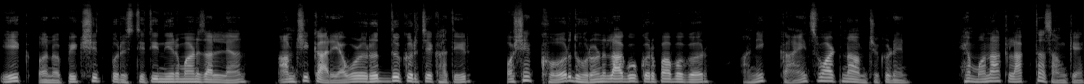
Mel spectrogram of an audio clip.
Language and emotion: Goan Konkani, sad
